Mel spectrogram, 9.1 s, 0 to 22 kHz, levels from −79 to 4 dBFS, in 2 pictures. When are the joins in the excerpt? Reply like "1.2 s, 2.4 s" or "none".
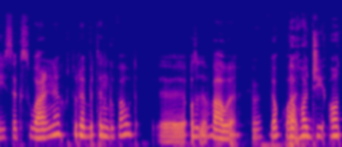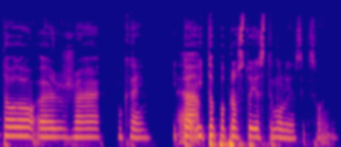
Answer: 3.4 s, 5.9 s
